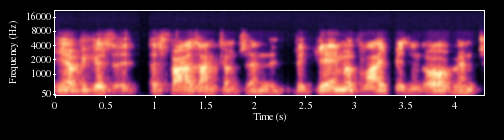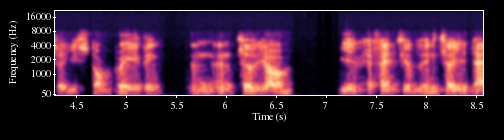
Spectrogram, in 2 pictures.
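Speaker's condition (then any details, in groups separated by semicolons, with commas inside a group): Mouth cancer; tumour under tongue base, bilateral neck node spread; cancer free, chemotherapy, 35 radiotherapy sessions, stage four at diagnosis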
